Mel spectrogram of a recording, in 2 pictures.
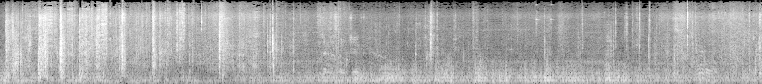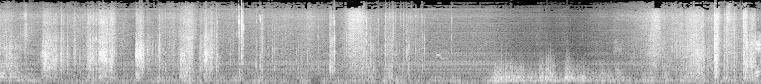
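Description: A man talking indistinctly, buried under wind buffeting on the microphone, with frequent sharp gust pops and handling knocks.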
